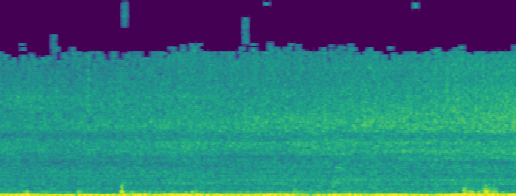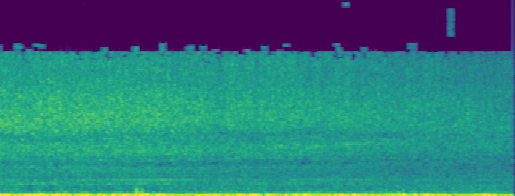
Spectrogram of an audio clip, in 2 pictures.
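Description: A car engine idling steadily: a low, even drone.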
